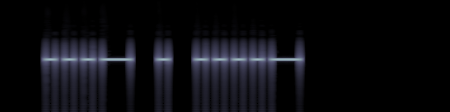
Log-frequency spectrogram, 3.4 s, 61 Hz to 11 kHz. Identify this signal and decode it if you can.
Morse code, heard as a keyed tone, about 17 wpm, 700 Hz. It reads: VE4
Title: Callsign Prefixes for Top 100 DXCC - 17wpm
